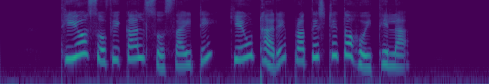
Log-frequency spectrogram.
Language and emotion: Odia, neutral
